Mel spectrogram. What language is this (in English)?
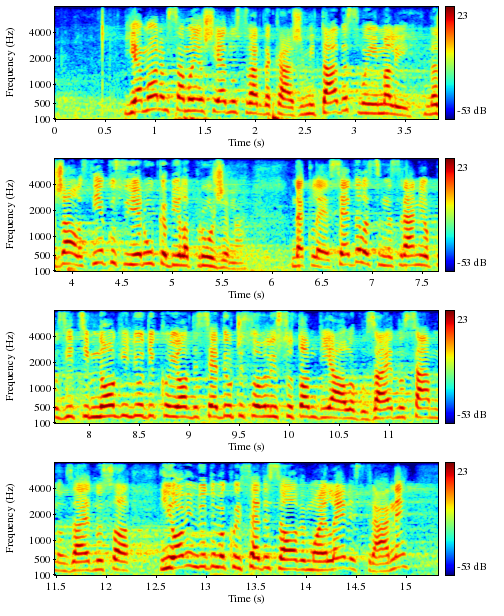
Serbian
